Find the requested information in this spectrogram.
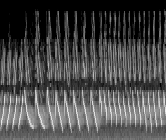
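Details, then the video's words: Tembakan isian song material for training cage birds: a fast, loud volley of sharply descending whistled sweeps. About two or three come each second, running without pause. "MATERI ISIAN BURUNG TEMBAKAN MEWAH POWER DOOR"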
